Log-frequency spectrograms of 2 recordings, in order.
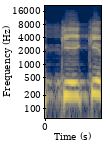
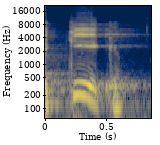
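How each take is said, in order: First: के के split into two separate syllables; wrong reading. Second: केक said as one syllable, final e silent; right pronunciation. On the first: Teacher showing students the wrong reading, के के said as two syllables. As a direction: read it wrongly as के के, two beats. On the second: Teacher showing students the correct reading, केक as one syllable. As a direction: say केक in one clipped beat. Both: Shown as a demonstration. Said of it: "इसे के के नहीं पढ़ेंगे".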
